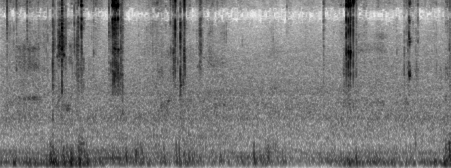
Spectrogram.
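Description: A socket wrench ratchets while snugging a spark plug into the soft metal head of a CRF engine: sparse, sharp clicks over a low, steady rumble of handling noise, fairly close and moderately loud.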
